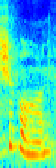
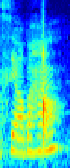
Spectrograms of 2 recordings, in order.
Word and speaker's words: Siobhan: However, it's not Iamsiobhan, it's not Siobhan, it's not Sivi, it's not Shirai, it's not Siobhan, it's just So my name is Irish.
